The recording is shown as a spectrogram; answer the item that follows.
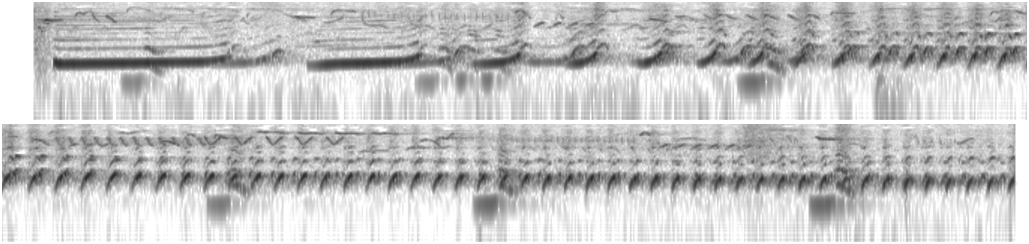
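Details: Siamang (Symphalangus syndactylus), call.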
